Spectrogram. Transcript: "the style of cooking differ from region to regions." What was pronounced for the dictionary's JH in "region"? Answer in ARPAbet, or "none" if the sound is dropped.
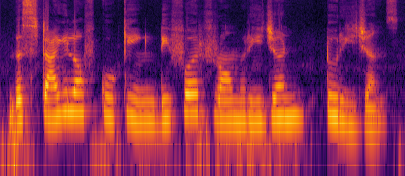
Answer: JH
